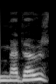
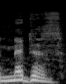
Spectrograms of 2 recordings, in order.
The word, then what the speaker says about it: Meadows: uh of the city nobody in the city would call it the Meadows because uh you have your own way of pronouncing things and that sound OES you don't have that in Nottingham this is called the medas the medas just the same as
